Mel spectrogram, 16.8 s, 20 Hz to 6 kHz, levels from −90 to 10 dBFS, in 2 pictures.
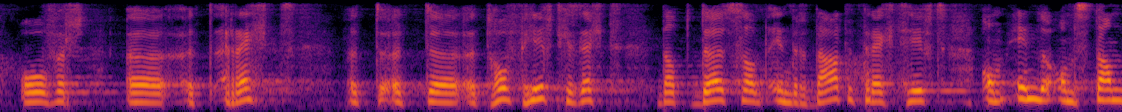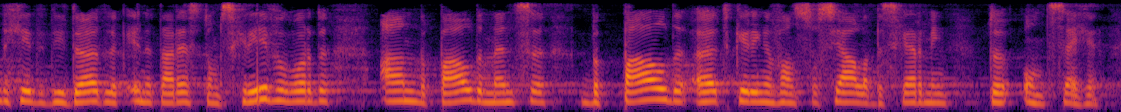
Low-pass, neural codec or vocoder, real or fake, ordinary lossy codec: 5.4 kHz; autoencoder, 48 kHz, 128 numbers a frame, DAC-VAE, trained on Japanese speech; fake; none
